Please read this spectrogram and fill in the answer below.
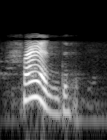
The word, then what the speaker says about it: friend: Friend. – Friend. – Okay, please take note of the vowel sound. So it's E, okay?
